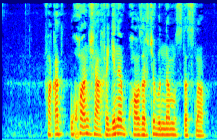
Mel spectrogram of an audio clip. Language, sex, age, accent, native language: Uzbek, male, 12-17, Samarqand, Uzbek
